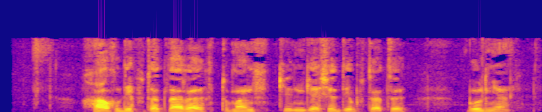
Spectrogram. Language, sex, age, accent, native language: Uzbek, male, 35+, Toshkent shahri, Uzbek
